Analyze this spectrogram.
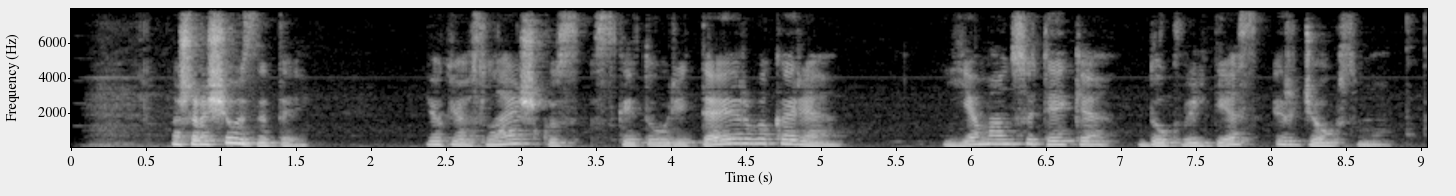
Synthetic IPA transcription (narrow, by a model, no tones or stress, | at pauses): ɐʃɾɐʃʲɛʊzʲɪt̪ɐɪ | joːkjoːslˠɐɪʃkʊsːkɐɪt̪ɐʊɾʲiːt̪ʲɛɪɾʋɐkɐɾʲɛ | jiɛmɐnsʊt̪ʲɛɪkʲɛd̪ɐʊkʋʲɪlʲt̪ʲiɛsɪɾd͡ʒʲɛʊksmo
